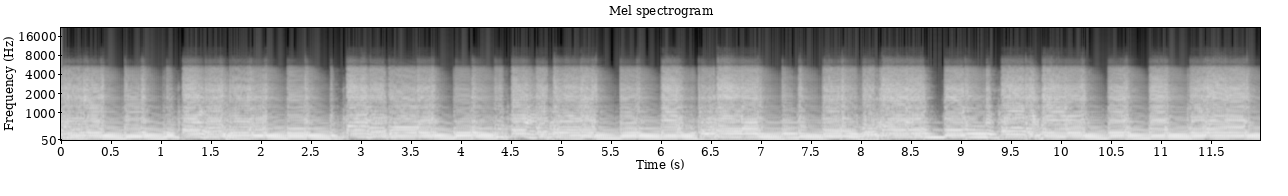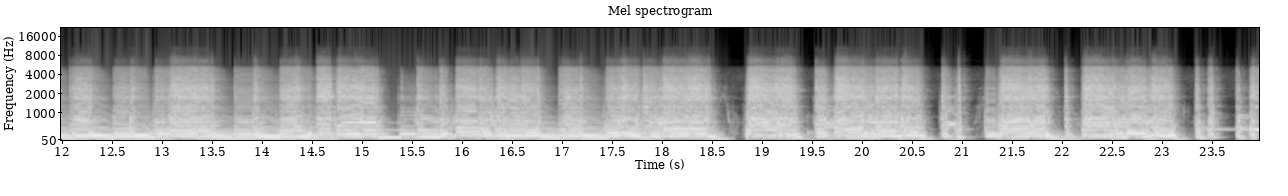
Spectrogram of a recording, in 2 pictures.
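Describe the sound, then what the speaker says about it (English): Heavily fuzzed electric guitar through a Big Muff fuzz pedal plays thick, saturated chords in a dense wall of sound, with brief choppy stops near the end. "the Big Muffs to get that powerful distortion sound"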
